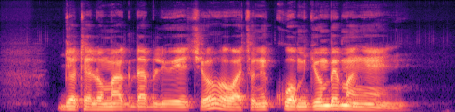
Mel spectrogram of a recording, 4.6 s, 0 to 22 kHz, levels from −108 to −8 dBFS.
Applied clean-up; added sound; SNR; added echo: none; none; none; none.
